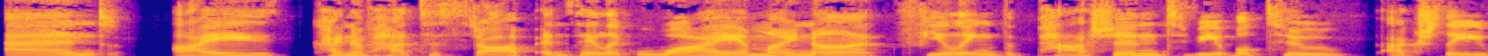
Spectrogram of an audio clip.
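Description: A woman with a Canadian accent speaks fairly slowly in a bright, sharp tone at a medium pitch with ordinary pitch variation. The recording is very clean, with a silent background. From Canada. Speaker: swimwear brand founder and podcaster. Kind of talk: interview.

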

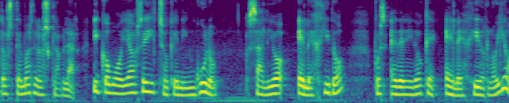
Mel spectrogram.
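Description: Medium pitch and ordinary variation in a woman's voice. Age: 30s. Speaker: podcaster and teacher. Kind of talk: casual solo podcast monologue.

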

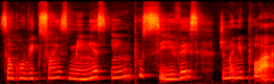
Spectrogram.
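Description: A woman talks at a fairly slow pace with ordinary pitch variation. Her tone is dark and mellow, calm and warm, and somewhat breathy. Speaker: audiobook narrator. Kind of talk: audiobook reading of an inspirational text. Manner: calm, reflective, measured; warm, earnest, intimate.

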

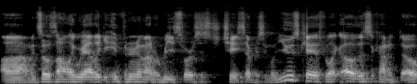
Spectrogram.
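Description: A man speaks with a Californian accent. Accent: Californian American. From California, Silicon Valley. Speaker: tech startup CEO. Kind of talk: interview.

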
